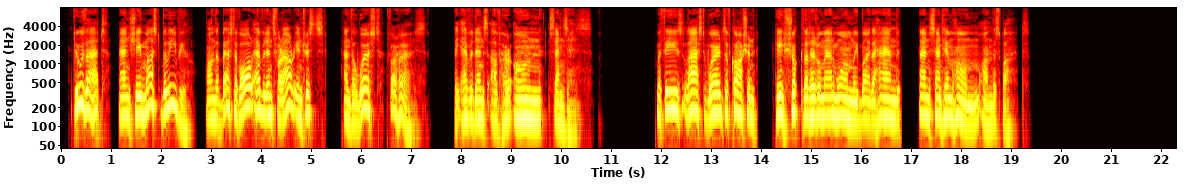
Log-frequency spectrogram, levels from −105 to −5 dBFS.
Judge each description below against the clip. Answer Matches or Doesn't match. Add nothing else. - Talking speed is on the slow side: Matches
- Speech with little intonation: Doesn't match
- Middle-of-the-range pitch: Matches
